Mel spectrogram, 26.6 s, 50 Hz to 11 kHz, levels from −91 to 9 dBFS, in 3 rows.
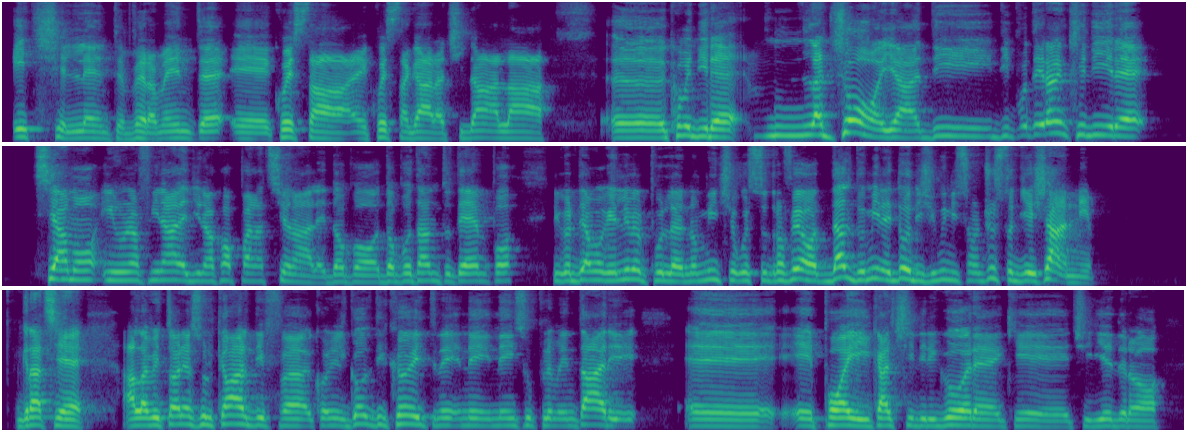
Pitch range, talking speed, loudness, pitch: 155-195 Hz, 155 wpm, -22 LUFS, 175 Hz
